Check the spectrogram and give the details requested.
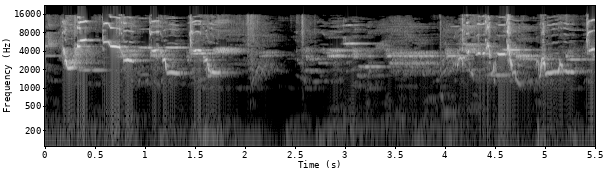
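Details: Juvenile Brown-backed solitaire practising a varied song: high, thin whistled notes with quick swooping slides and sharp downward sweeps in irregular bursts, pausing briefly midway, over a faint low rumble.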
